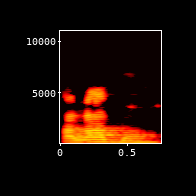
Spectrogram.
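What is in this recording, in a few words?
"alagbon", Nigerian Pidgin, female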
